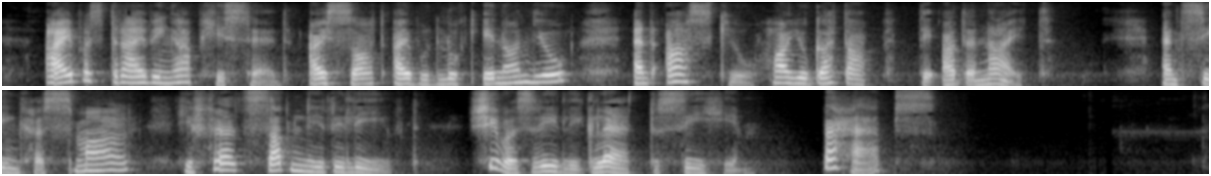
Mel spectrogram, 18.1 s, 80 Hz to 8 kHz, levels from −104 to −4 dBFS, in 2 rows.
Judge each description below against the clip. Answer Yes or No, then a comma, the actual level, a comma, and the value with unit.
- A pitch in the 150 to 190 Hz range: Yes, medium, 185 Hz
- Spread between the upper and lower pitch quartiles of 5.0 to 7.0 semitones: Yes, wide, 5.4 semitones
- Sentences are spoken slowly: Yes, slow, 125 wpm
